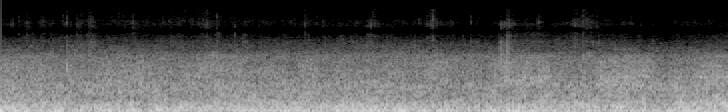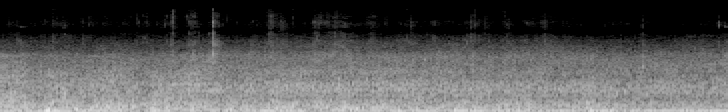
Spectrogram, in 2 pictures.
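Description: Low, steady drone of the marine diesel engines of a small cargo ship and its pilot boat manoeuvring across the river, with wind rumbling on the microphone.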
